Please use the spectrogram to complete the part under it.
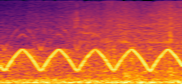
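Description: An ambulance siren sounds in a fast, repeating rising and falling wail, five even cycles, steady and moderately loud, with faint traffic rumble underneath.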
